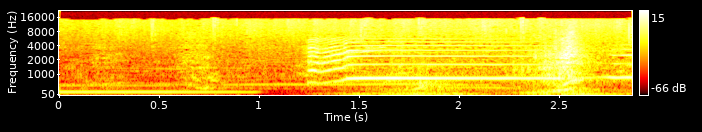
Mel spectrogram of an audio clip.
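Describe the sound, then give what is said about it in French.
Humpback whale song: a low steady hum gives way to a rising, harmonic whoop and a long sustained tonal moan, ending in a swooping upward cry, with no talking. “Avez-vous déjà entendu le chant des baleines à bosse ?”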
